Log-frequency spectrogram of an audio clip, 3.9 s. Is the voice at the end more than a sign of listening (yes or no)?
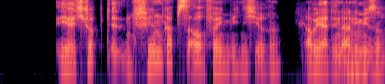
yes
